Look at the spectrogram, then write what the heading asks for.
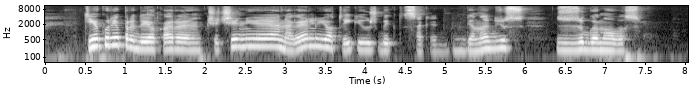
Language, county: Lithuanian, Šiauliai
